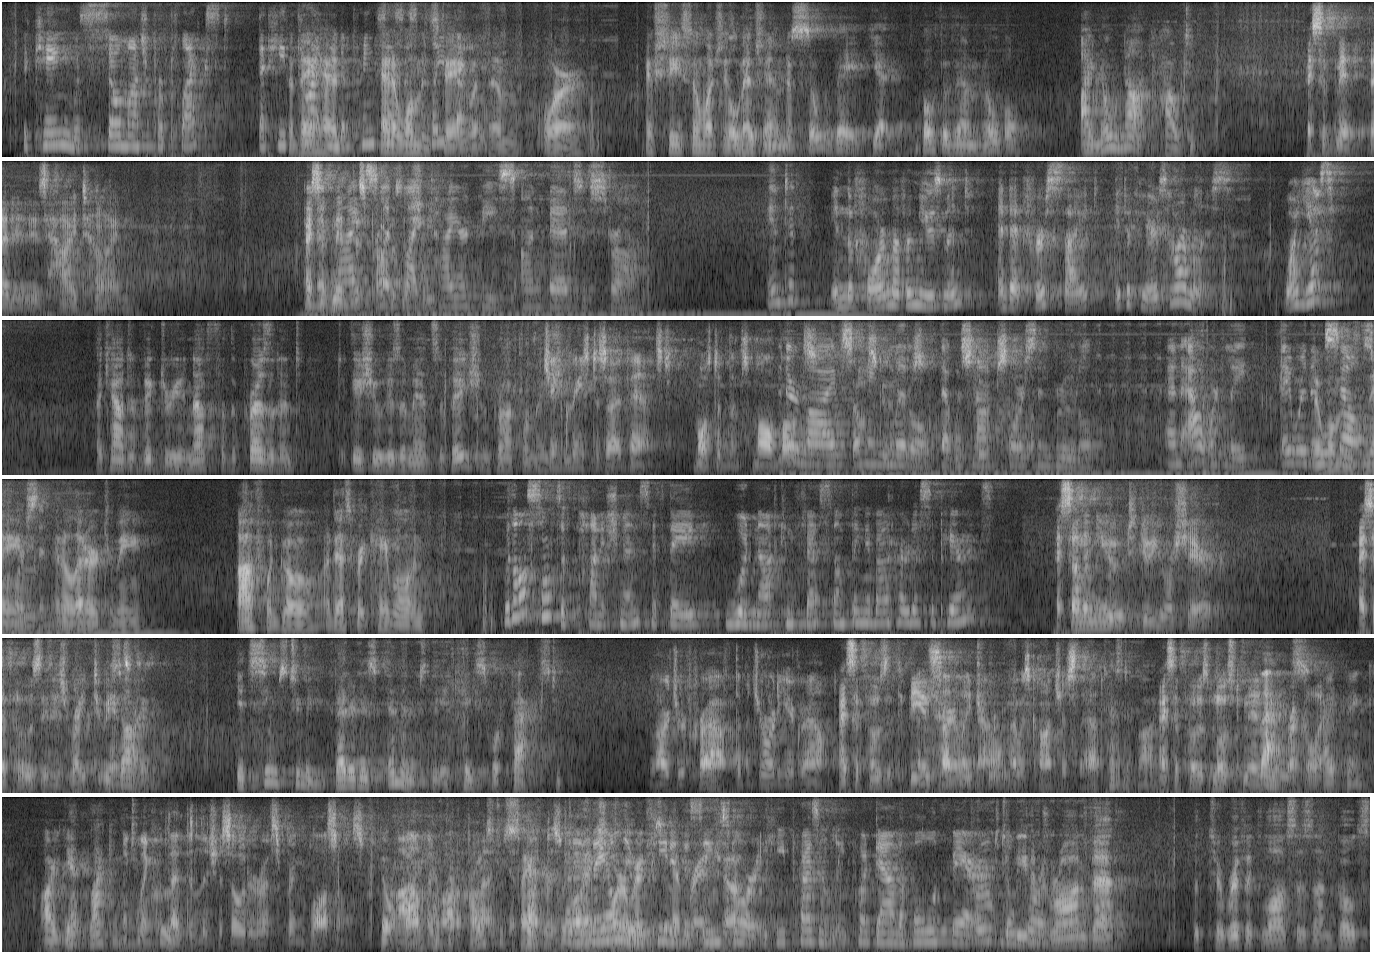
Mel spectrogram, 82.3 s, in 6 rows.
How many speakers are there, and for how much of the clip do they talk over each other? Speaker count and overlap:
8, about 25%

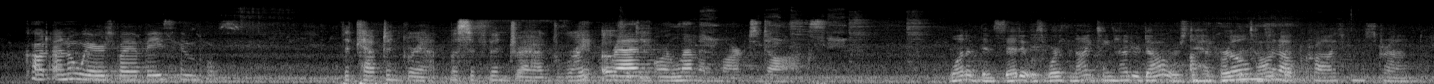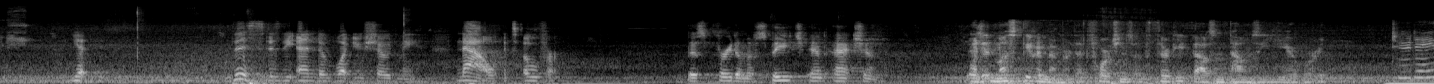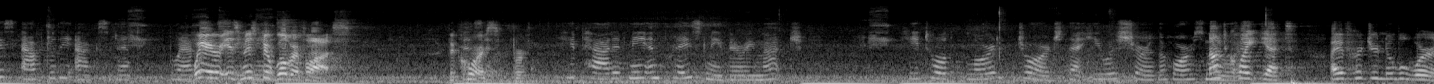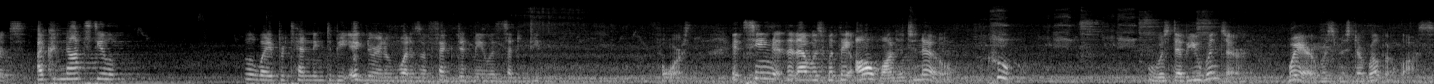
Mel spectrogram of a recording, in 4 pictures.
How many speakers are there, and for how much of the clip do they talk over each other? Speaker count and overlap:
10, about 8%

